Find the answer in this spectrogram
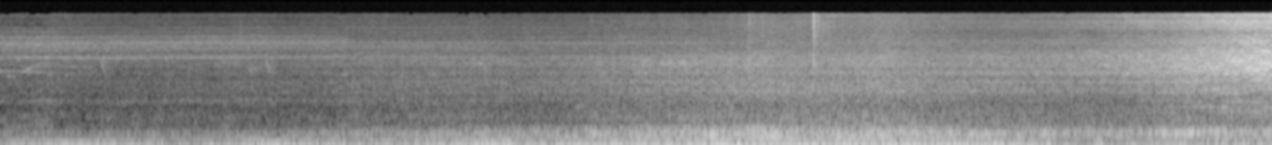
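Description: Diesel locomotive of an arriving passenger train, its engine running with a steady low rumble that grows louder as it draws near. Near the end the coaches roll past, adding a rising hiss of wheels on the rails.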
